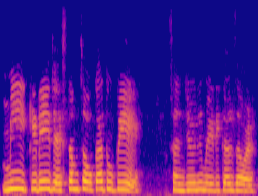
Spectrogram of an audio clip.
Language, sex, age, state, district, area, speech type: Marathi, female, 18-30, Maharashtra, Buldhana, rural, spontaneous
